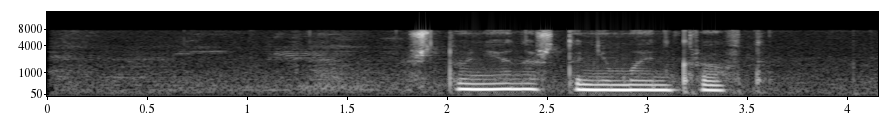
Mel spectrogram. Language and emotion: Russian, sad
